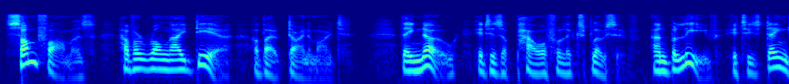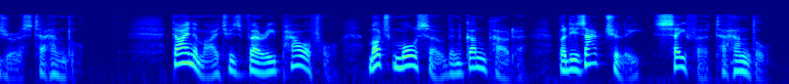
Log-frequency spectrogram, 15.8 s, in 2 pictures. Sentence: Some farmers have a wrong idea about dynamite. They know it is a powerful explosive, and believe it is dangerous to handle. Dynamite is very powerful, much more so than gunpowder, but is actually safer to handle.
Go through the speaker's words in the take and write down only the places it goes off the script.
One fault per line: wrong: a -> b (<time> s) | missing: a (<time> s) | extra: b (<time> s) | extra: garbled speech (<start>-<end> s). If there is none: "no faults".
no faults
